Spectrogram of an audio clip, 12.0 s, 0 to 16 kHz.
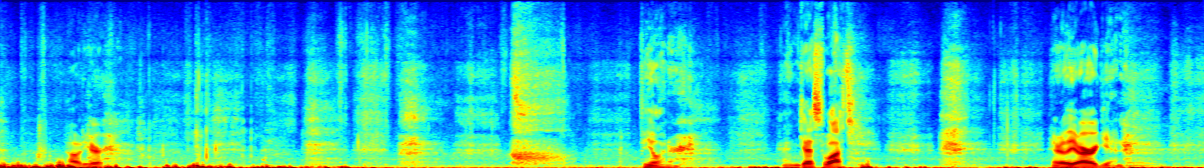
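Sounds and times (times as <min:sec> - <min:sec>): man breathing hard: 0:00.0 - 0:12.0.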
